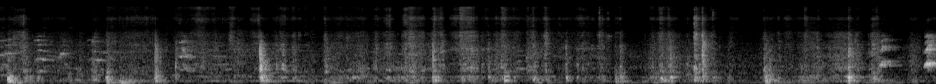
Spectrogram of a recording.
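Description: Cardboard rustles and scrapes as a box is folded.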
